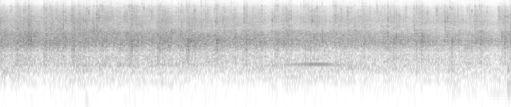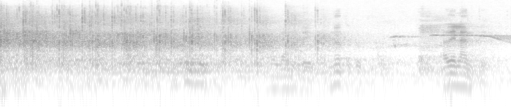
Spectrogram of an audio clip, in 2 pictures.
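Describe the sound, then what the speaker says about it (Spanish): Audience applause at a candidates' forum on culture and the creative economy, strong clapping that gradually thins and fades, ending with a few scattered claps and a nearby voice. "Un aplauso, por favor, para don Alejandro Guillet."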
